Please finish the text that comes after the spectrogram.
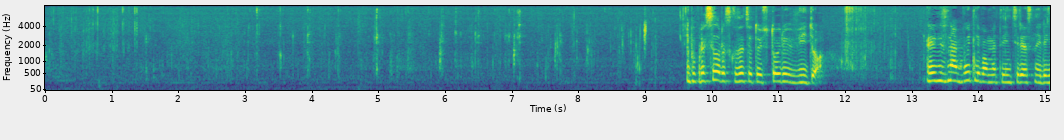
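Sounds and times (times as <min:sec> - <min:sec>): person chewing pizza: 0:00.0 - 0:09.6, 0:11.9 - 0:13.2.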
